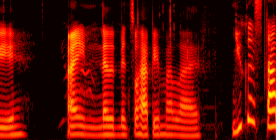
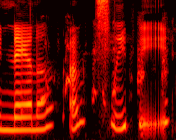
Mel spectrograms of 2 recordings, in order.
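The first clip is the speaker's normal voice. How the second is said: lightly voiced little kid, higher pitch; sleepy grandchild; 6 semitones higher, slower than usual. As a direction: put on a small child's voice asking Nana for bed.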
